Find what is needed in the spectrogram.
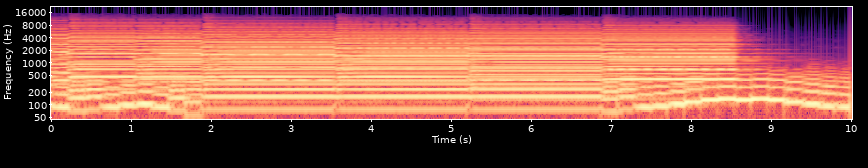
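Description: Brass quartet of two B-flat trumpets, trombone and tuba in D-flat major playing held chords. About nine seconds in, the upper parts fall away and the tuba carries on alone with a running line of quick notes.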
